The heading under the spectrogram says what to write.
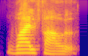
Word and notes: wildfowl: Indian

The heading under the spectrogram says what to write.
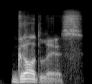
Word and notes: godless: British English

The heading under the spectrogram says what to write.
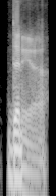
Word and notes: denier: British English

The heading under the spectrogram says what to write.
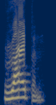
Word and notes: ripen: Indian

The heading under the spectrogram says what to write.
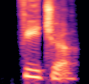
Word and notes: feature: Indian

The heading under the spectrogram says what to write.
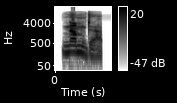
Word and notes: numdah: Indian

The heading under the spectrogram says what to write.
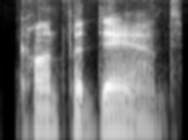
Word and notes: confidant: American English

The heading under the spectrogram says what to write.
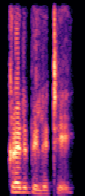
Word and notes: credibility: Indian

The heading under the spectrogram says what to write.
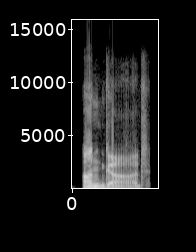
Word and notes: unguard: British English

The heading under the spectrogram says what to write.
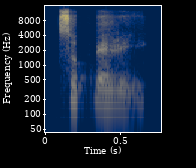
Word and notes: soapberry: Indian

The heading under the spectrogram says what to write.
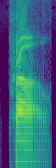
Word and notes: PRO: American English

